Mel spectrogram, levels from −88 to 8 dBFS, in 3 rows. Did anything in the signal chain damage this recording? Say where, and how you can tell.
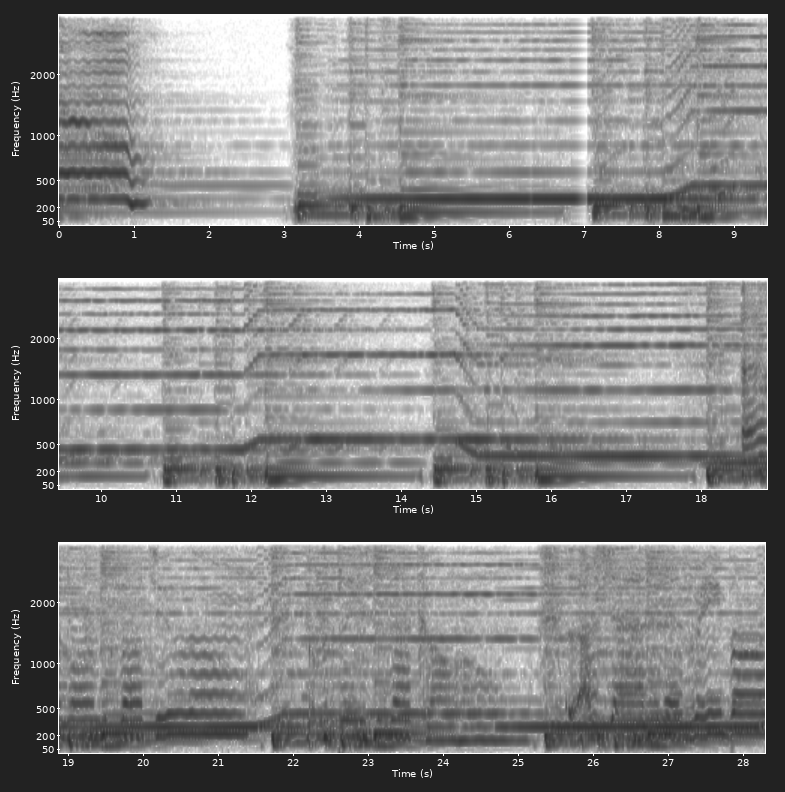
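Yes, the damage is on the network side, at the receiver's jitter buffer. Two short stalls from a late packet show up at 6.22 to 6.38 s and 9.34 to 9.42 s. In each, a packet missed its slot and the buffer ran dry, so the last sound gets held for roughly 80 ms and 50 ms with a faint buzz or dip. Then it picks up from the same spot, so nothing is lost.

There's also a call audio freeze from 6.84 to 7.06 s, likely caused by packets being held up in transit and emptying the buffer. The receiver stretches the last sound into a fading buzz or hiss for about 200 ms, never dropping to silence. It then resumes where it stopped, so a gap is inserted and nothing is missing. The narrowband top end, with nothing above 4 kHz, is just the call codec path.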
